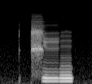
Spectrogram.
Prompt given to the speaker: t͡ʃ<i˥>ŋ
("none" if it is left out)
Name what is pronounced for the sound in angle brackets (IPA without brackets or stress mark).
i˥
